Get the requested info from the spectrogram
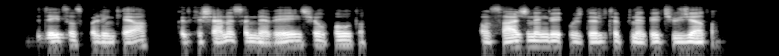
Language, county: Lithuanian, Klaipėda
